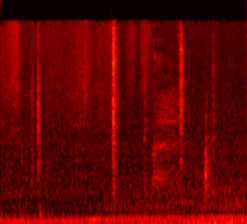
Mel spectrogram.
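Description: Low engine rumble from inside a car rolling slowly through bumper-to-bumper traffic near a post office: a steady, deep drone with a few faint clicks and ticks over it.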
